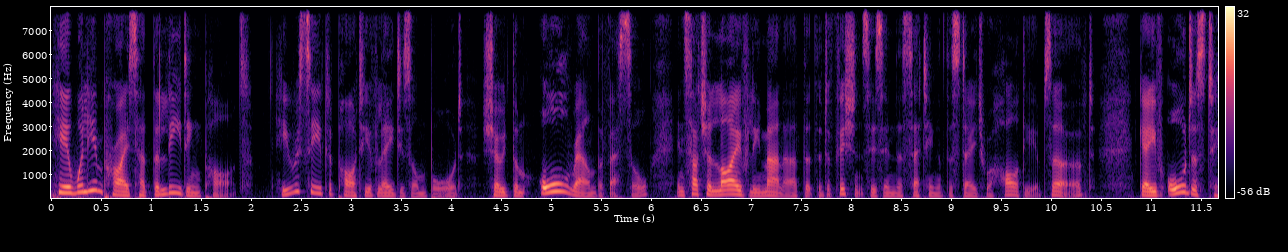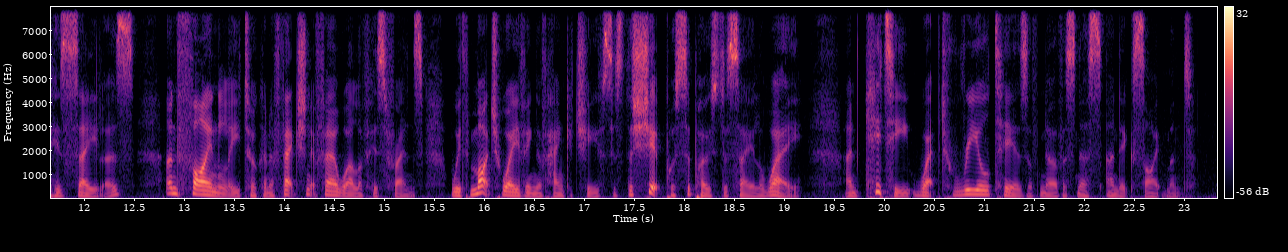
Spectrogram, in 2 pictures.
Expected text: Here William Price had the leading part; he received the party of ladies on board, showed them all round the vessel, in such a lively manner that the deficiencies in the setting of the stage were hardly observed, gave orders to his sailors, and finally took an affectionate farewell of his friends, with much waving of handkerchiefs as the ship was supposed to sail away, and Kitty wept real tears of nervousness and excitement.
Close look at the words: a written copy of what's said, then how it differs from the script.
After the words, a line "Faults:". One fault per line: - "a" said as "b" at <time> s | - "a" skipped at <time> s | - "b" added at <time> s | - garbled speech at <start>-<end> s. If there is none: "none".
Here William Price had the leading part; he received a party of ladies on board, showed them all round the vessel, in such a lively manner that the deficiencies in the setting of the stage were hardly observed, gave orders to his sailors, and finally took an affectionate farewell of his friends, with much waving of handkerchiefs as the ship was supposed to sail away, and Kitty wept real tears of nervousness and excitement.
Faults:
- "the" said as "a" at 2.8 s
